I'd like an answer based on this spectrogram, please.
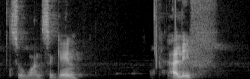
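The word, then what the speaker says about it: ألف: So once again, Alif is simple to pronounce without any emphasis like a or a. It's just simple Alif.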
